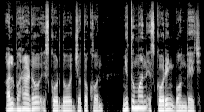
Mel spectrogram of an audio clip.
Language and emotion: Santali, neutral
